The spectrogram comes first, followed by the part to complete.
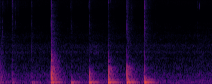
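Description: Round steel utensil knocking on a wooden chopping board as boiled elephant apple slices are crushed flat: a couple of light taps, then six hard knocks, about three a second, from about one second in to three seconds in.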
